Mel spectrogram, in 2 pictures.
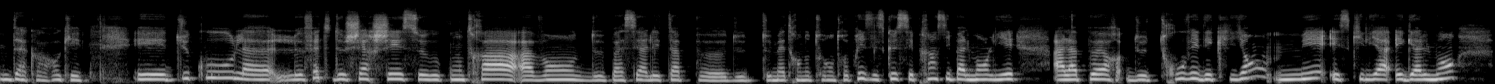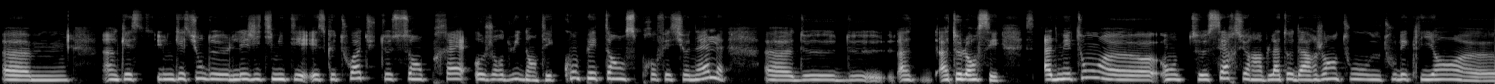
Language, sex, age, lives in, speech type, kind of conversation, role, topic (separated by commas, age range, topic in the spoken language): French, female, 30-34, France, conversation, advice, advisor, Comment puis-je commencer un projet malgré la peur d’échouer ?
